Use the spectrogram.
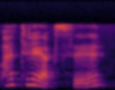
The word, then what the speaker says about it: patriarch: patriarch, ch가 크 발음 나는 게 있고 취 발음 나는 게 있어요. 그래서 뭐 모나크 또 크라이스트 이런 거는 크 발음 나고 또 church 이런 거는 취 발음 나죠. 크 발음 나는 patriarch.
